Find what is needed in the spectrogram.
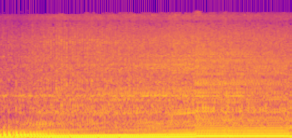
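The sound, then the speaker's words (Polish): A police motorcycle engine being tested for noise levels gives a loud, deep, steady rumble that holds throughout, its tone shifting once partway through. “a ten dźwięk, który Państwo usłyszeli, to motocykl policyjny. W obecności naszego reportera ten motocykl był przebadany.”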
